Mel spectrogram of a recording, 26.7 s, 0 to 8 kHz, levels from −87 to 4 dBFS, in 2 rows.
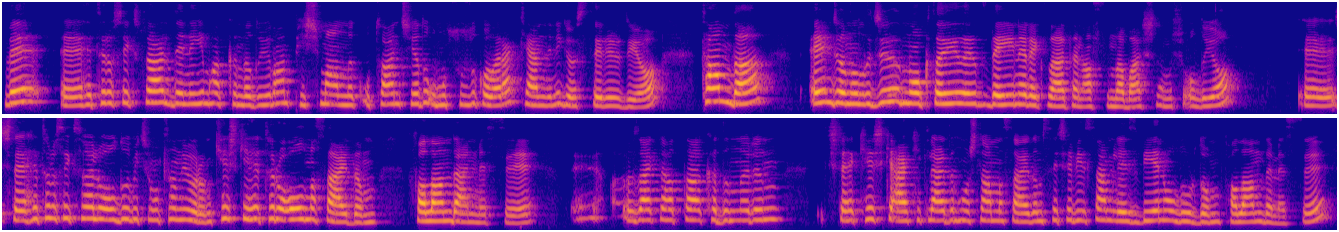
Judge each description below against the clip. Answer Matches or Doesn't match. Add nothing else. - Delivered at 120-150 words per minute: Doesn't match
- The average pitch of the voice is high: Matches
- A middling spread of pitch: Matches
